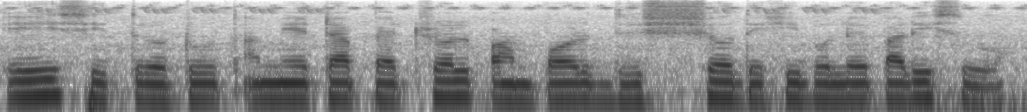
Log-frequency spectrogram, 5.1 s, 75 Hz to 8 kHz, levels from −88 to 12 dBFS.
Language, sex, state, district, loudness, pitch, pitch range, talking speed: Assamese, male, Assam, Sonitpur, -15 LUFS, 125 Hz, 125-130 Hz, 115 wpm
